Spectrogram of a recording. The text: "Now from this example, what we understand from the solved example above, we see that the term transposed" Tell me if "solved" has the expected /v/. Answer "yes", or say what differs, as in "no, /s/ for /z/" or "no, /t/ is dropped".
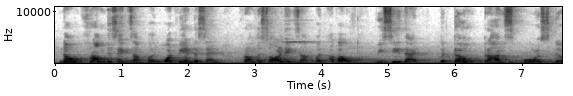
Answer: no, /v/ is dropped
